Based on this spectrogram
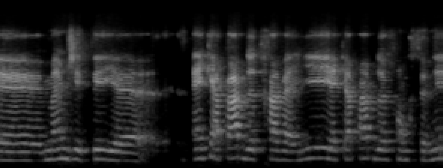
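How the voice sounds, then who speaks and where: Audible room echo surrounds a woman with a Quebec accent. She speaks at a fairly slow pace with fairly even intonation. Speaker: essential oils coach. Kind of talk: interview. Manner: hesitant, many filler sounds.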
